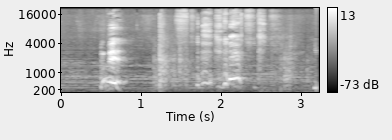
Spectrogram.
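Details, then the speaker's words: Adult's hiccups: brief, abrupt hiccup sounds roughly one to two seconds apart, each followed by a baby boy giggling at them, in a quiet room. "think my hiccups are funny [Laughter] no I said no [Laughter] you think my hiccups are funny or something what's going on here"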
